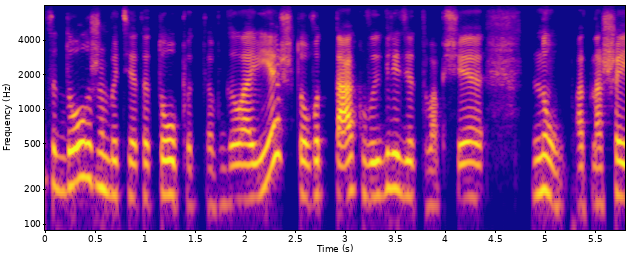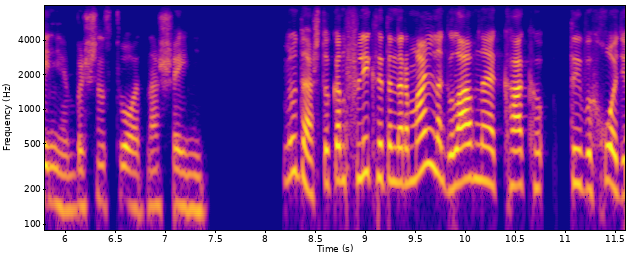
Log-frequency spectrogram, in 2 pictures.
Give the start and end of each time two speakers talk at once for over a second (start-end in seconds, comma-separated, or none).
none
